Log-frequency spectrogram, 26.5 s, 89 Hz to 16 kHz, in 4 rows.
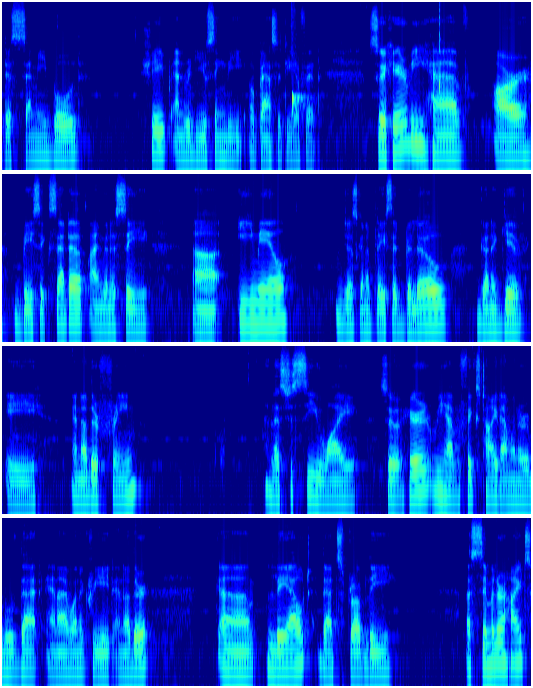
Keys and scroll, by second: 0.3 super+3, 1.2 super+2, 1.6 super+6, 2.1 super+3, 3.7 super+2, 6.5 super+3, 7.3 super+2, 7.7 super+t, 8.2 shift+super+t, 8.3-10.6 typing, 10.7 Down, 12.5 a, 14.4 super+x, 15.9 super+x, 19.0 super+v, 19.8 super+a.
